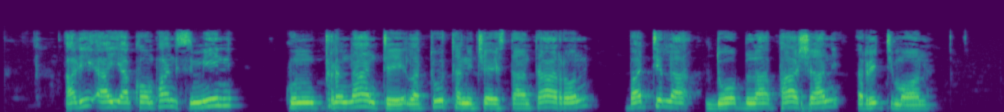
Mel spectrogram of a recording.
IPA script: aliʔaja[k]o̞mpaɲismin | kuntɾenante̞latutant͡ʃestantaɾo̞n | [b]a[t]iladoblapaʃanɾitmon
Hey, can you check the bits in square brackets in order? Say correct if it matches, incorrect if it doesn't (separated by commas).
correct, correct, correct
